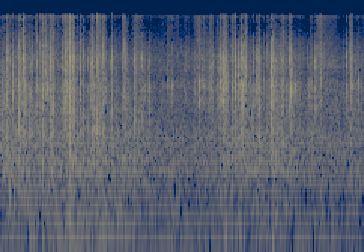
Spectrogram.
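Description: An empty, thin, wrinkled brown kraft paper bag is rubbed, crinkled and scratched with long painted nails. The result is a dense, steady stream of bright, dry crinkles and crackly scratches with no low end, rising into sharper crunchy bursts between softer rustling stretches.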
